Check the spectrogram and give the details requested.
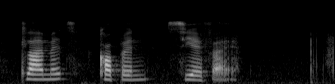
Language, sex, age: English, female, 19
